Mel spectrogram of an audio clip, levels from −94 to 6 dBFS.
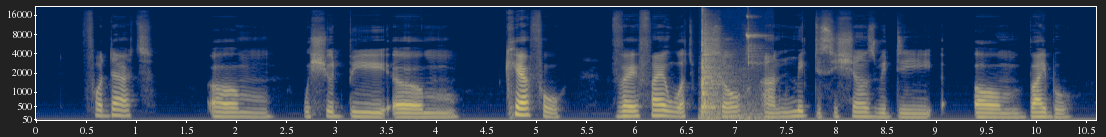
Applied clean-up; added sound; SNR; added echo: none; Door; 0 dB; none.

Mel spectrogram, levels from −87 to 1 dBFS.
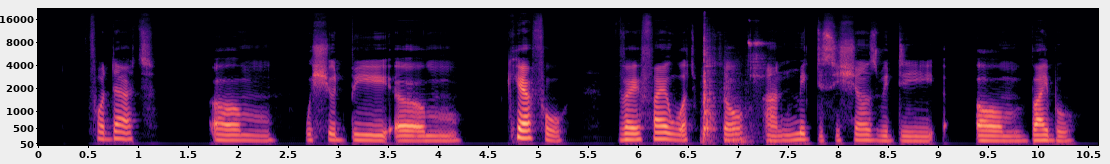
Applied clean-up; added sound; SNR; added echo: neural mask model RNNoise.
